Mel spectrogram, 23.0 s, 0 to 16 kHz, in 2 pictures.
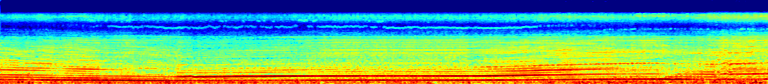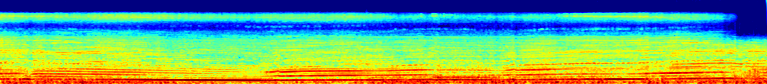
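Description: Honda CBR1000RR's inline-four engine running at speed, heard from a camera mounted on the bike. Its pitch sinks and climbs several times as the throttle is rolled off and opened again. A steady rush of wind noise runs underneath.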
